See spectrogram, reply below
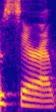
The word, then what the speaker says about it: Sarah: My name is also Sarah with an H, the only true way to spell it.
